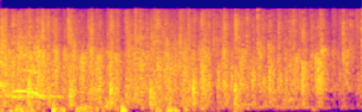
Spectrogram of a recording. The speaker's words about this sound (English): he's all the way back there, so you're gonna have to clap for a minute.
